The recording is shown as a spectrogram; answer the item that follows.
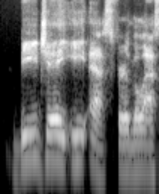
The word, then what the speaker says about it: Bjes: Bjes for the last name, yeah? Correct. Yes. How do you say it? Bjes.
